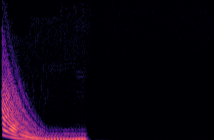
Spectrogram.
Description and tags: Pieces to create a tape slowdown effect. Recommend combining them with each other and with a record scratch to get the flavor you want. Several varieties exist covering different start and stop pitches, as well as porta time. Porta time is a smooth change in frequency between two notes that sounds like a slide. These all go down in frequency.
